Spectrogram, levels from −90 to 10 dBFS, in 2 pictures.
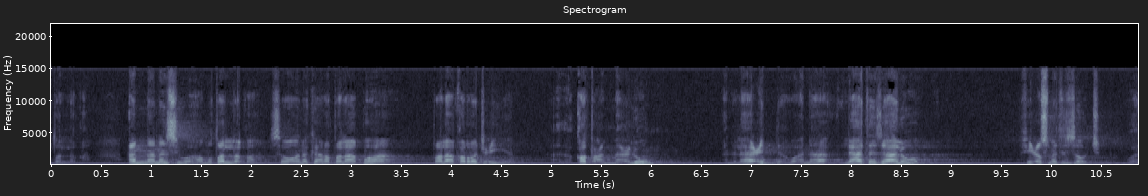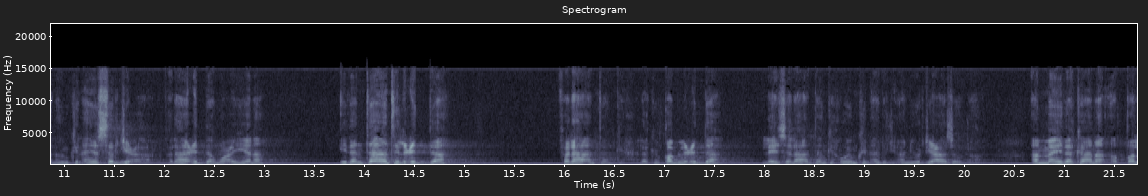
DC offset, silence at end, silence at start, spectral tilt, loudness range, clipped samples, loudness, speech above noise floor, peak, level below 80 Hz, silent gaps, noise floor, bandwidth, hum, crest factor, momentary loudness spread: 0.4%; 0 s; 0 s; -1.5 dB/octave; 4 LU; under 0.1%; -36 LUFS; 22 dB; -14 dBFS; -64 dBFS; none; -60 dBFS; 15.5 kHz; none; 24 dB; 22 LU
